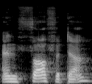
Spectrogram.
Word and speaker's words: Anthophyta: Anthophyta. Yeah, so Google pronounced that.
